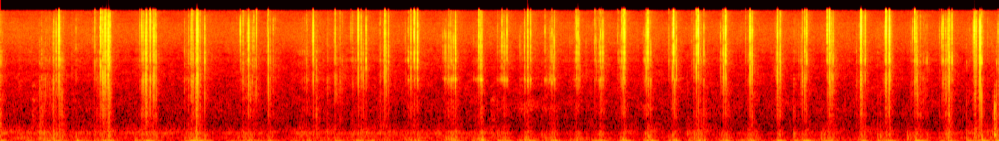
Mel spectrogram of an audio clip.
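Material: Wax.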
